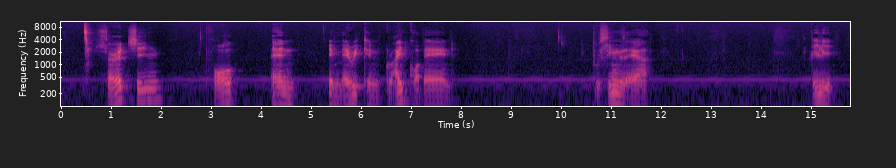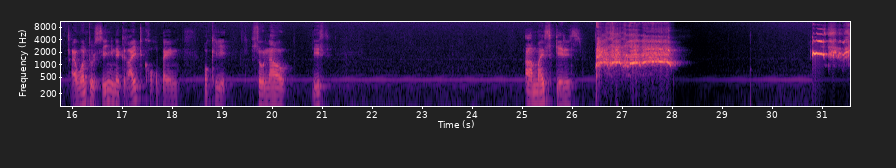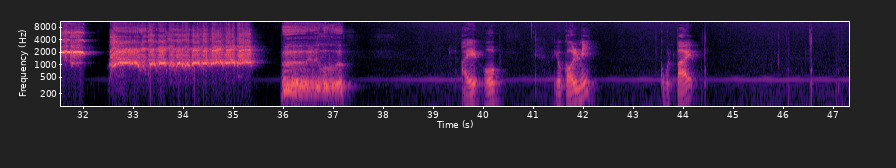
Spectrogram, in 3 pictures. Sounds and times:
Inside, small room: 0.0s - 47.3s
Speech: 0.7s - 2.1s, 3.0s - 3.6s, 4.2s - 4.8s, 5.4s - 7.9s, 10.6s - 11.8s, 15.0s - 21.2s, 25.0s - 26.2s, 39.6s - 40.4s, 41.4s - 42.3s, 43.5s - 44.4s.

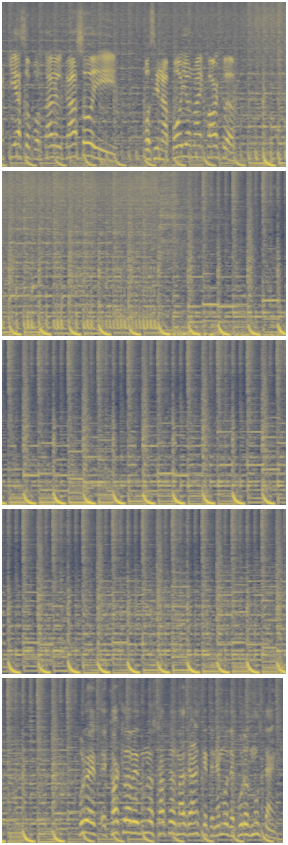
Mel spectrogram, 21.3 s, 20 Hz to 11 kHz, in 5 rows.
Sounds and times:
Trance music: 0.0s - 19.8s.

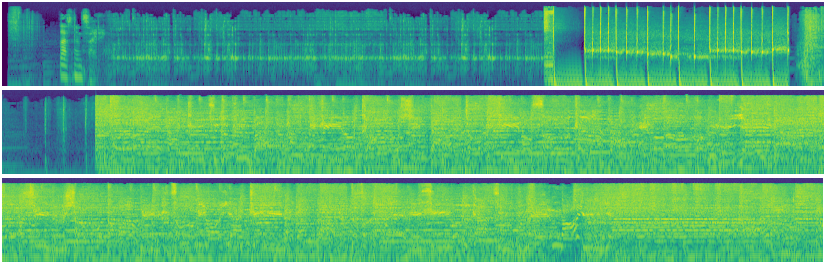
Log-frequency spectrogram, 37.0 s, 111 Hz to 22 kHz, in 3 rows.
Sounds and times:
Music: 0.2s - 1.2s, 8.2s - 11.8s, 13.7s - 36.9s
Speech: 0.9s - 1.6s.

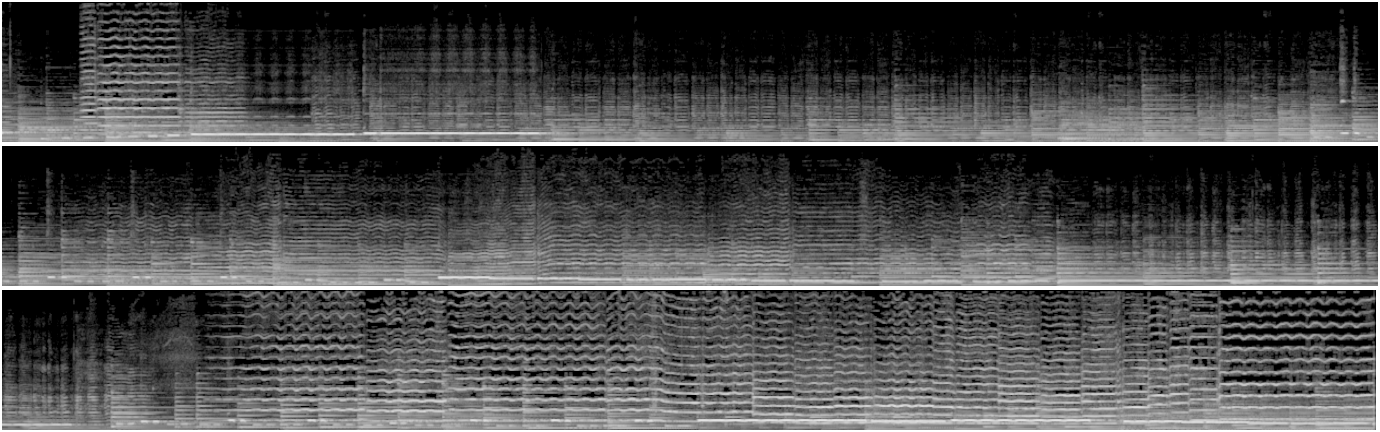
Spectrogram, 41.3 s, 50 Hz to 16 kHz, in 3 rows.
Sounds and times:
Piano: 0.0s - 41.2s.

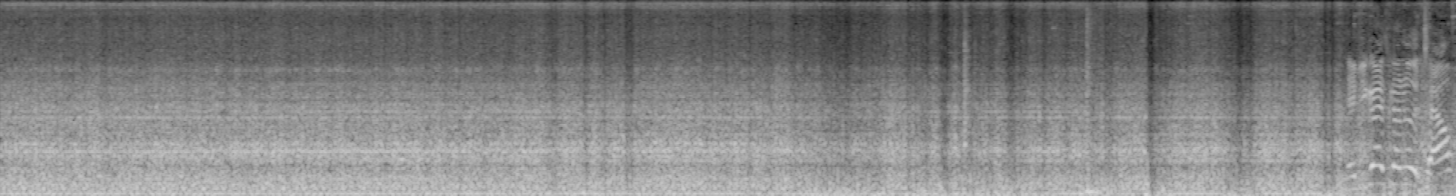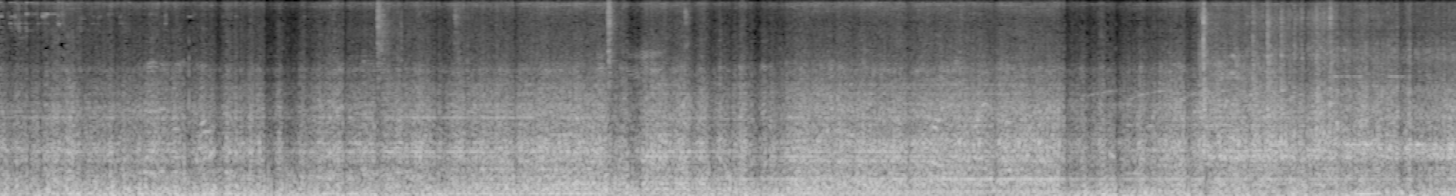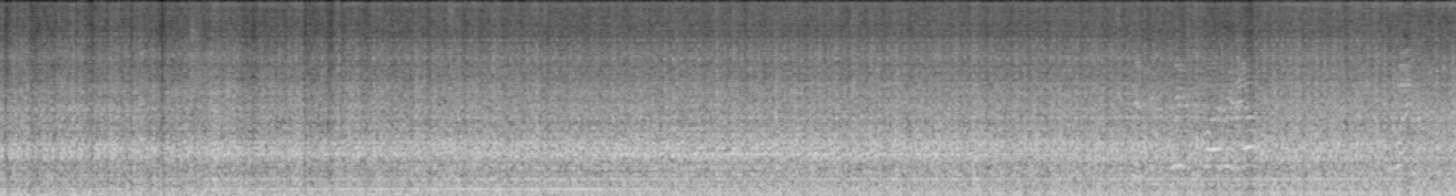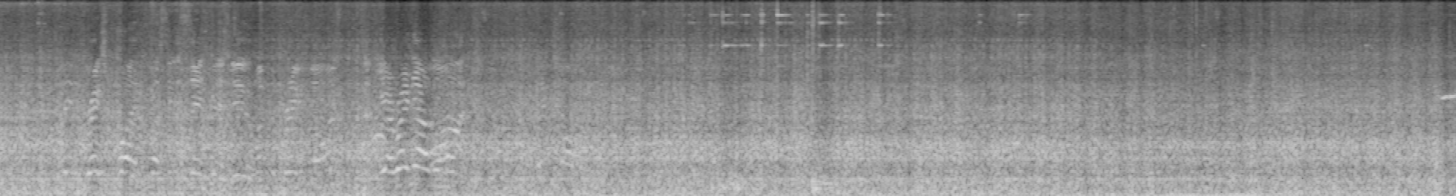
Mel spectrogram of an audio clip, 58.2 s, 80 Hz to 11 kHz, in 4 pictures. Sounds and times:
Speech: 13.4s - 14.6s, 15.9s - 17.0s, 23.8s - 24.6s, 40.4s - 41.8s, 43.0s - 43.4s, 44.2s - 50.0s.

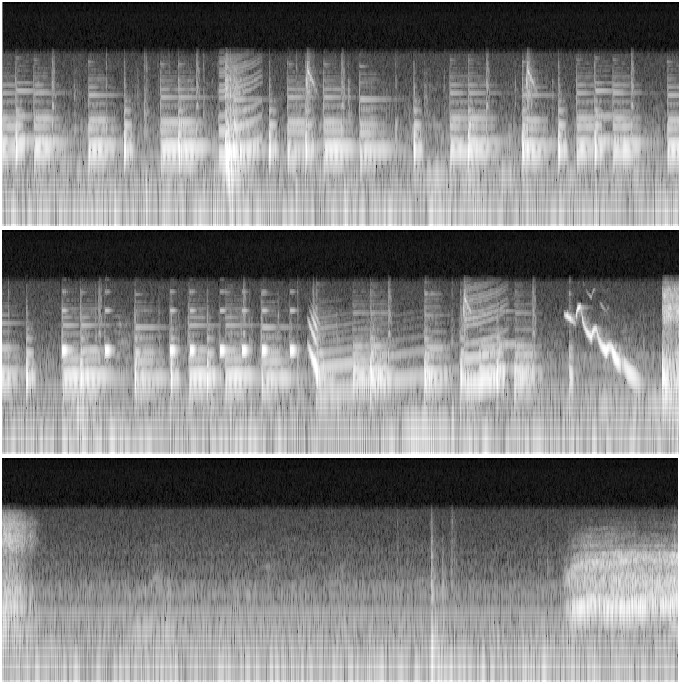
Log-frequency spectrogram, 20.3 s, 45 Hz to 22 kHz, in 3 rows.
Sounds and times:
Music: 0.0s - 12.6s.

